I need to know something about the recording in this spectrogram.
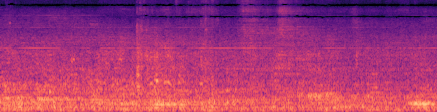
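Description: Battery-powered kiddie train ride car running, with steady train-like rumble and clatter, most likely the ride's own recorded train sounds, over the hum of a large indoor space.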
